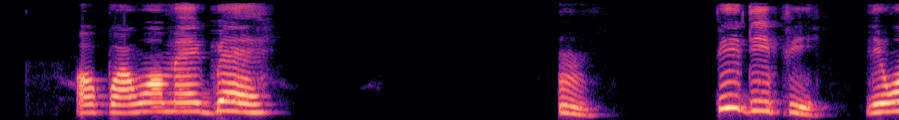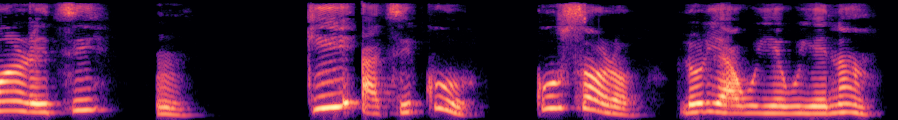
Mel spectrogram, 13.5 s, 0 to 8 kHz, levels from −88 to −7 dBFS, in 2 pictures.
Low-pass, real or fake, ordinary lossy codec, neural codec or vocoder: 7.2 kHz; real; AAC, 32 kbps; none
